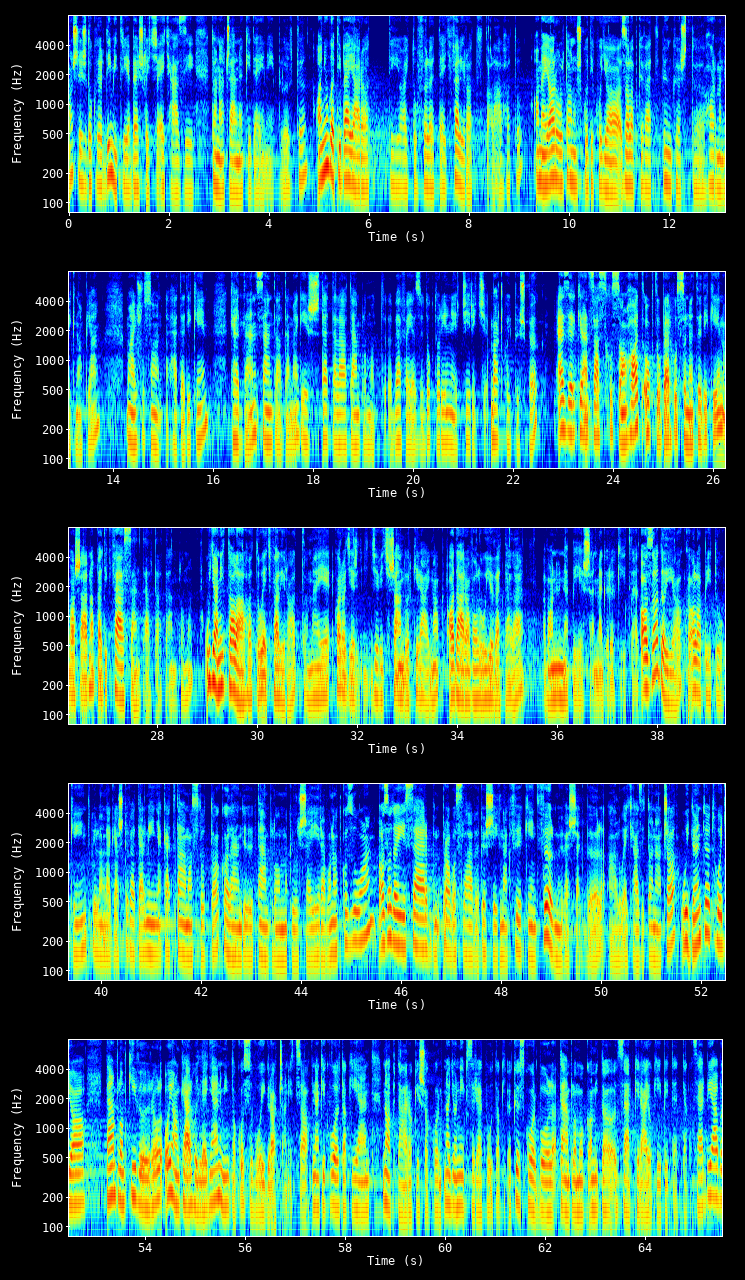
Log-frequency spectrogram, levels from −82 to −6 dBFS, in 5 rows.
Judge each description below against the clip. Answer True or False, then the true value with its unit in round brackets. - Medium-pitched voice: True (150 Hz)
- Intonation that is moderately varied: True (3.5 semitones)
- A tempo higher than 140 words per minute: False (105 wpm)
